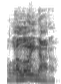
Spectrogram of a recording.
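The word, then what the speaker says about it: Haloti Ngata: Haloti Nada.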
